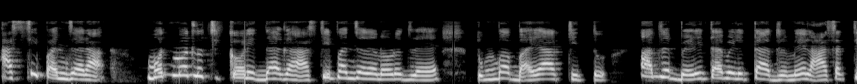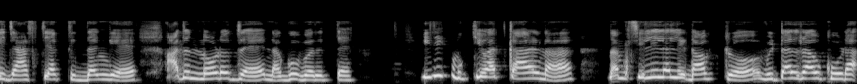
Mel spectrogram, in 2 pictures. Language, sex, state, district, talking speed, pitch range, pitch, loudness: Kannada, female, Karnataka, Mysore, 110 wpm, 220-285 Hz, 245 Hz, -13 LUFS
